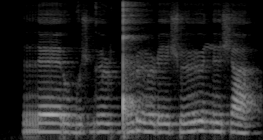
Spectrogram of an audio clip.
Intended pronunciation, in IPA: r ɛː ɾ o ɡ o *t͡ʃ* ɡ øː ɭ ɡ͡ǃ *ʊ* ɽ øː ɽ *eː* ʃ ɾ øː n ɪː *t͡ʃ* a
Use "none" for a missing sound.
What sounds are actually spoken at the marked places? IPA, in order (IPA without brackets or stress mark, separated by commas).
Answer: ʃ, ʊ, eː, ʃ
